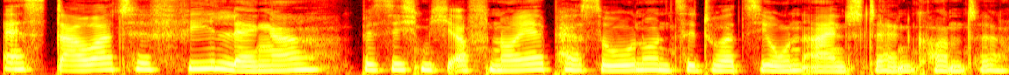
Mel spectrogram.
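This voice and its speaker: In an ordinary speaking voice, a woman with fairly high pitch talks at a fairly slow pace with fairly even intonation. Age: 30s. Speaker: podcaster and educator on high sensitivity. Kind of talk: personal storytelling monologue.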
